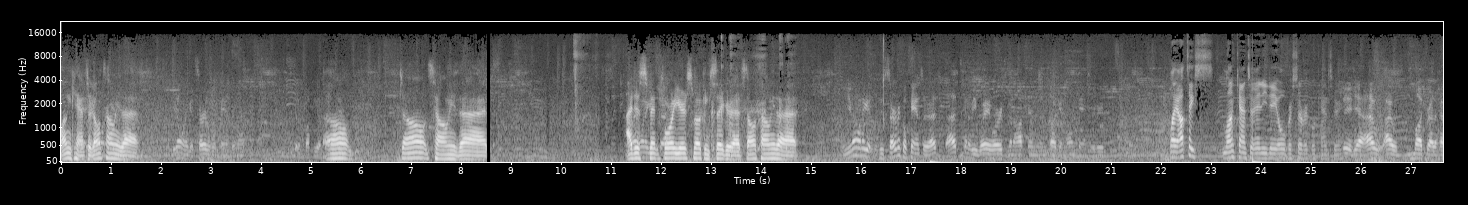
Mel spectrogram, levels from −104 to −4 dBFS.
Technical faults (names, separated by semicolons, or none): Bluetooth dropout; DC step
